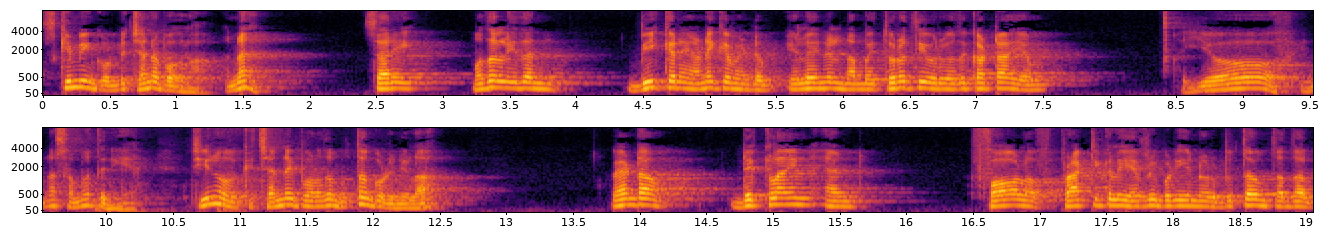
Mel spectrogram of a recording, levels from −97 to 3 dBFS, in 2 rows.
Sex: male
